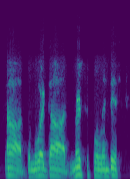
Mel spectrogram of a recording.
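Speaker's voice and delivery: plain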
